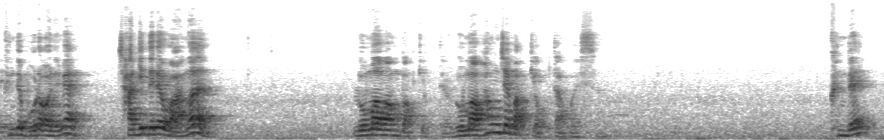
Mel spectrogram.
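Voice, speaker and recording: A male pastor preaches in a church sanctuary with a high, lively voice that leaps up and down. The sound rings around the echoey hall. He keeps asking his listeners questions and answering them himself. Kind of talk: expository sermon.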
